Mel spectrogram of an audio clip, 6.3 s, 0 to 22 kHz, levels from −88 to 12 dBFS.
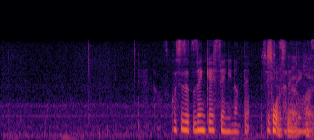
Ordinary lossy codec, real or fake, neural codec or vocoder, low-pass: none; real; none; none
